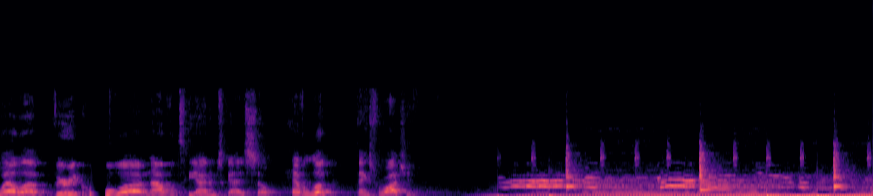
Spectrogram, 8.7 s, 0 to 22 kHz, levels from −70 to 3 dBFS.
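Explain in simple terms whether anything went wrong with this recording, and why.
Long network dropout, from 0.91 to 1.17 s: audio stopped arriving, likely because of a network interruption. The receiver stretched the last sound into a fading buzz for about 0.23 s, then briefly went silent. About 0.12 s of audio was never played, and the sound resumes past that gap.

Jitter buffer slow-down, from 1.23 to 1.89 s: right after the gap, the receiver needed to rebuild its reserve of audio. It repeated tiny slices of sound many times, adding about 0.1 s, so this stretch plays at 87% speed with the pitch unchanged and sounds drawn out.

Jitter buffer speed-up, from 6.44 s to the end: now too much audio had piled up waiting to play. The receiver trimmed away very short pieces, roughly a tenth of a second in total, so the sound runs at 104% speed with the pitch unchanged.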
